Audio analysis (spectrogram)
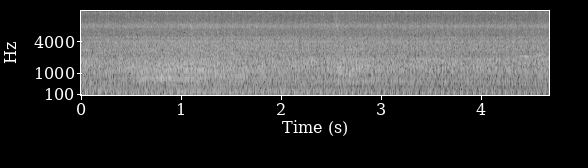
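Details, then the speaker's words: Honda Beat eSP scooter engine just started, with a J-Diag M100 Pro scanner connected: ticking over a little high but steady and even; normal cold fast idle that will drop by itself, idle set at 1600 rpm. "Sekarang kita coba hidupkan mesinnya. Putaran mesin masih tinggi karena masih baru hidup."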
